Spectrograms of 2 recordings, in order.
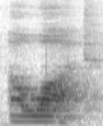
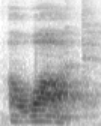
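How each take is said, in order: First: The stress is on the middle syllable. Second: The stress is on the middle syllable.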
